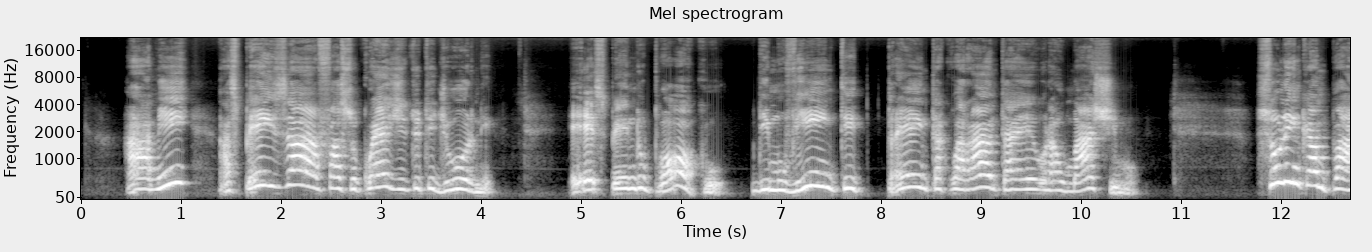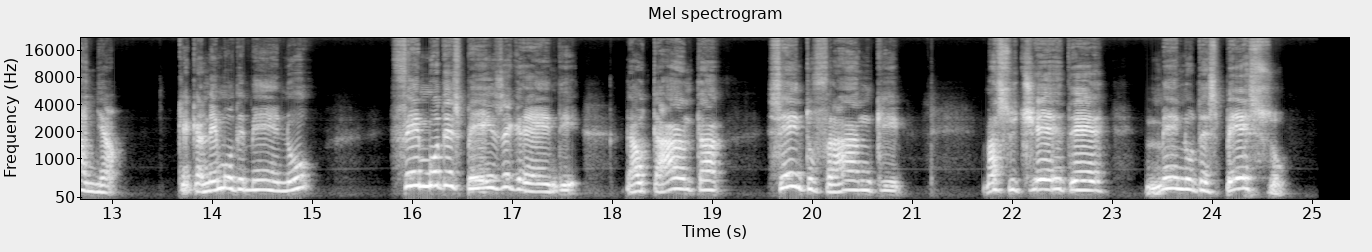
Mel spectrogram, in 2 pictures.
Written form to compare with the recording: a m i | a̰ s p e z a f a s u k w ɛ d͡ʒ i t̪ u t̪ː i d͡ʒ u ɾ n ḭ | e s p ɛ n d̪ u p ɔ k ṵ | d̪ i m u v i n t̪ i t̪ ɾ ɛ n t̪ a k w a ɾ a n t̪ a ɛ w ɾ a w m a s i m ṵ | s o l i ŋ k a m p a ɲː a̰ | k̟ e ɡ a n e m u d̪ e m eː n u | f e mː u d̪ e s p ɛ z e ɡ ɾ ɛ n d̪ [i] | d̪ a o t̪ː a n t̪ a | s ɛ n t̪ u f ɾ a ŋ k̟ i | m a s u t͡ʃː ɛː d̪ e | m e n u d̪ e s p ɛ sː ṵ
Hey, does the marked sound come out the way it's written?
yes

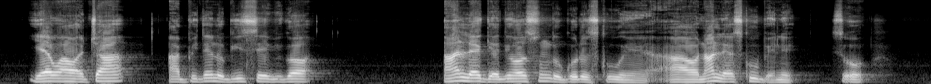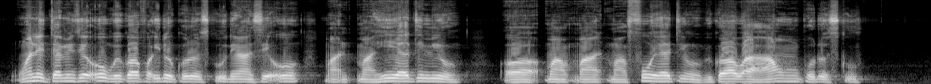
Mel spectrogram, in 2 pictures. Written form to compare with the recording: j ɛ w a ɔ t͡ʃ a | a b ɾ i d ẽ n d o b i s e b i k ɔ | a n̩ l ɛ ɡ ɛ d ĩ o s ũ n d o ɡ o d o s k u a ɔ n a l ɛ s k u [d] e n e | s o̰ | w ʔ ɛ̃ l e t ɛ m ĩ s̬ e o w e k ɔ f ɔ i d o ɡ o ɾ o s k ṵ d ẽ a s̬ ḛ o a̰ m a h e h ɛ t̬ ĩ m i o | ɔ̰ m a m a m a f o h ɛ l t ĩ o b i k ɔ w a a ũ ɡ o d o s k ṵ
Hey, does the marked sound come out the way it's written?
no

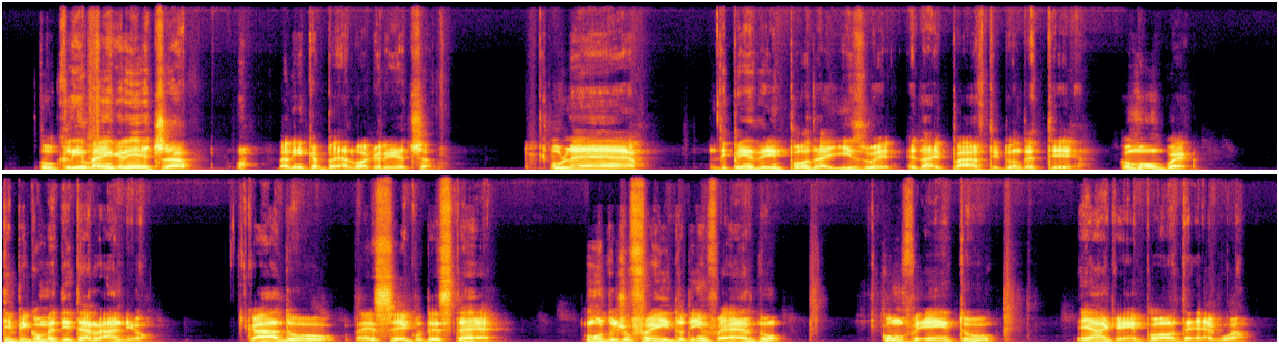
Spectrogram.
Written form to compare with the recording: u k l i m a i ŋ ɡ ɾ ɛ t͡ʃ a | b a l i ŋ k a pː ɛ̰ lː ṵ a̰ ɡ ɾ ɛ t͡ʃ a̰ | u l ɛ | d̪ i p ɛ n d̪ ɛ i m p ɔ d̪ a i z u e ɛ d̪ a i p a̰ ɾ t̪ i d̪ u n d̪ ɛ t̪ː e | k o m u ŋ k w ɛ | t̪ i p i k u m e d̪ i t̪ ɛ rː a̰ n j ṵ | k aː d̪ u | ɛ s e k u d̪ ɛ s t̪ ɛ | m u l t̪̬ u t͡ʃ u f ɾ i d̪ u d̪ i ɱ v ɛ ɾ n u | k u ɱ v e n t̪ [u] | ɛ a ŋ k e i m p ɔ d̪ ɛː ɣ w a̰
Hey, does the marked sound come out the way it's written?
yes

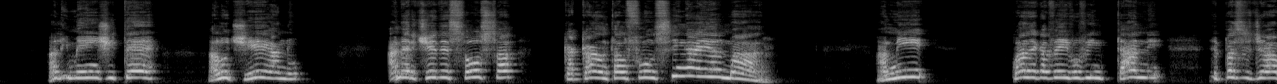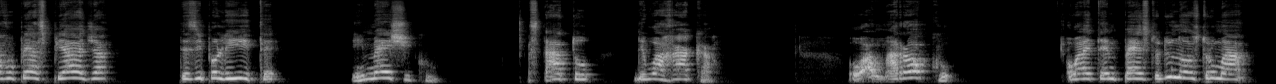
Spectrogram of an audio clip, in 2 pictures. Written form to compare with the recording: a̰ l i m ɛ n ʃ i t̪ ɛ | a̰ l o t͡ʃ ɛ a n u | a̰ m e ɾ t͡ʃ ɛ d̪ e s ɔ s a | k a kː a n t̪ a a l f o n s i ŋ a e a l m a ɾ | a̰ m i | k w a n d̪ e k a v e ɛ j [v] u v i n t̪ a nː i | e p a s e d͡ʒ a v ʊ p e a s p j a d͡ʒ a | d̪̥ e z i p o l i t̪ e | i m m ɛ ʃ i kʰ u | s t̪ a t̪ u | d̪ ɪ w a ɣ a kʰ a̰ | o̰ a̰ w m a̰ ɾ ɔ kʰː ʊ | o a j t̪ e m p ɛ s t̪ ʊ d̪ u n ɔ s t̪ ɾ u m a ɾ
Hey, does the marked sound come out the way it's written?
yes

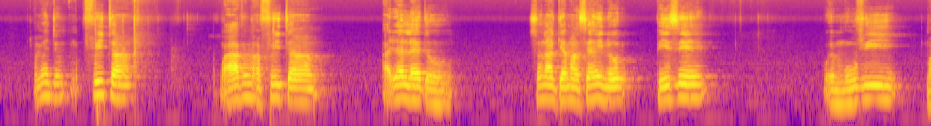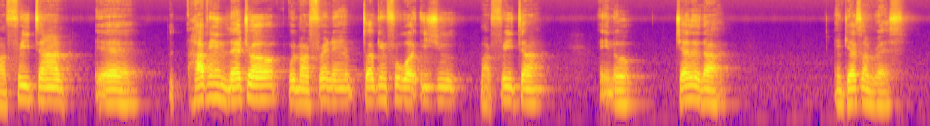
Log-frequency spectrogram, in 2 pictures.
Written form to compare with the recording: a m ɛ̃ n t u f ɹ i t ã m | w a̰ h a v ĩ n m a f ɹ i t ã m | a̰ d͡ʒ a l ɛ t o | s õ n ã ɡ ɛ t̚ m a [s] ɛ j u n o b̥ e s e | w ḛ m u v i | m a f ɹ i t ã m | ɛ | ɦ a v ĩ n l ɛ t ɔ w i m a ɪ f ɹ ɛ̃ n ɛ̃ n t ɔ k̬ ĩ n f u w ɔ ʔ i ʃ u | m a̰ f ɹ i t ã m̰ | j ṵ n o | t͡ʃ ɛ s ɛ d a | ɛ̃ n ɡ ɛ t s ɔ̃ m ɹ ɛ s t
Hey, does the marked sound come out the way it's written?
yes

